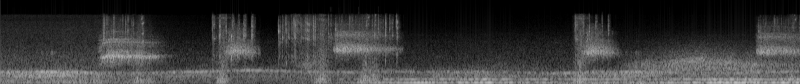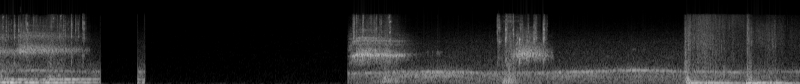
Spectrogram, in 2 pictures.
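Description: Weapons strike in short, sharp bursts of combat.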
